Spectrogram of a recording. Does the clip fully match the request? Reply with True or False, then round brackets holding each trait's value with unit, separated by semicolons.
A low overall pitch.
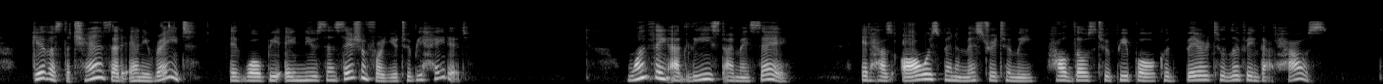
False (190 Hz)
